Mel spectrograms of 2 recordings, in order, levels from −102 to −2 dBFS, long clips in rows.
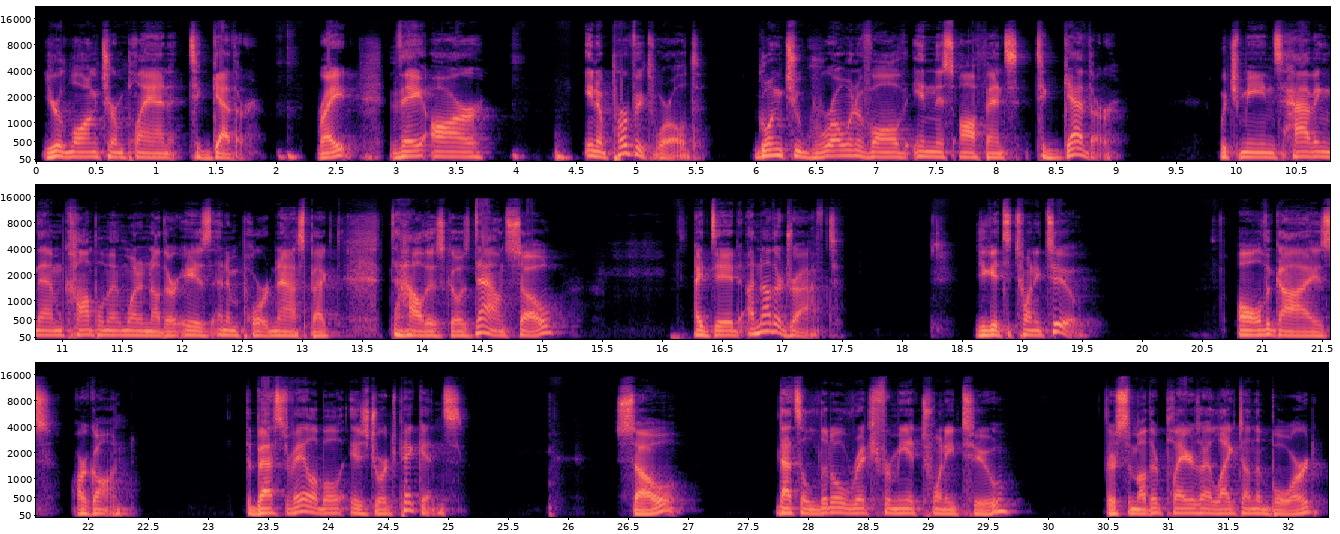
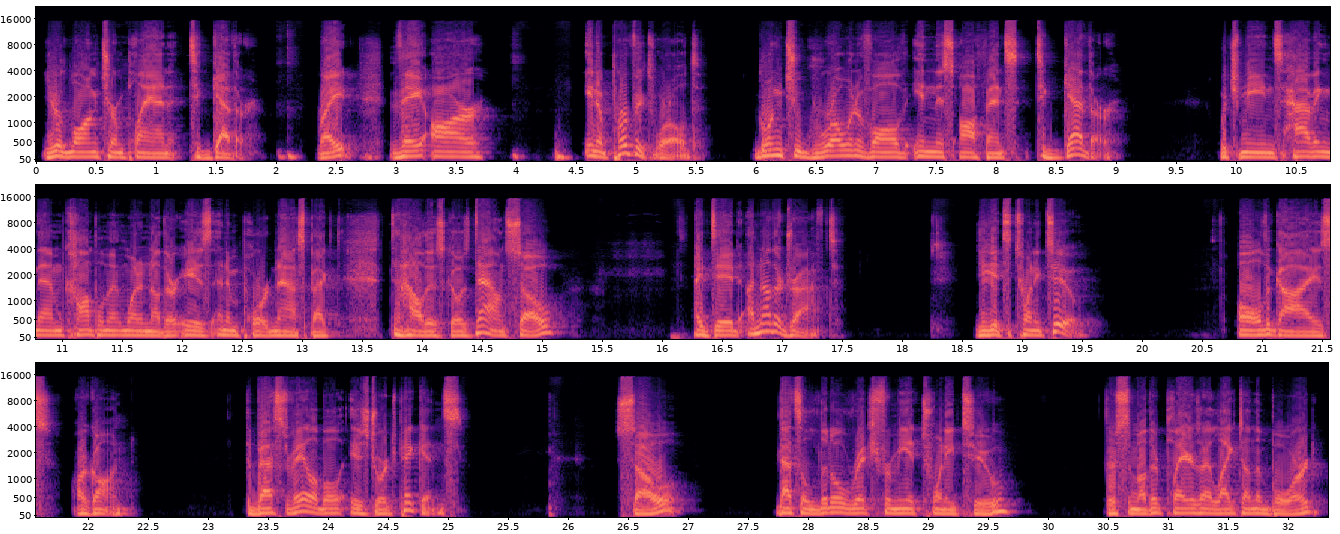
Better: first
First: none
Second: distortion; slight; 6% of the sound clipped

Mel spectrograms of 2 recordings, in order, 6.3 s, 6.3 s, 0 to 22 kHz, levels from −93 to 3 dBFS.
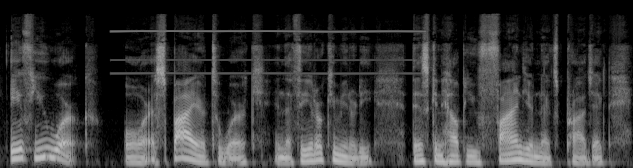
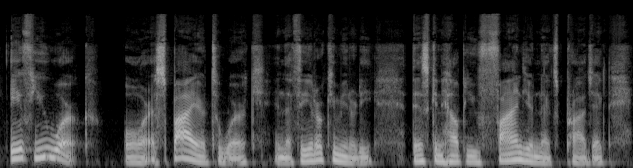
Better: second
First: high-pitched whine; noticeable; from 1 to 4.5 s; 11 kHz, 15 dB below the speech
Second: none

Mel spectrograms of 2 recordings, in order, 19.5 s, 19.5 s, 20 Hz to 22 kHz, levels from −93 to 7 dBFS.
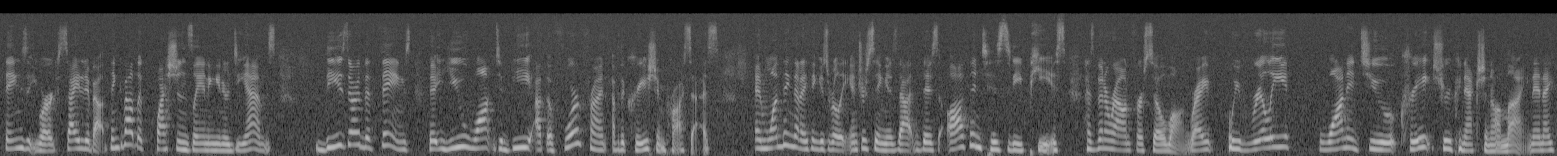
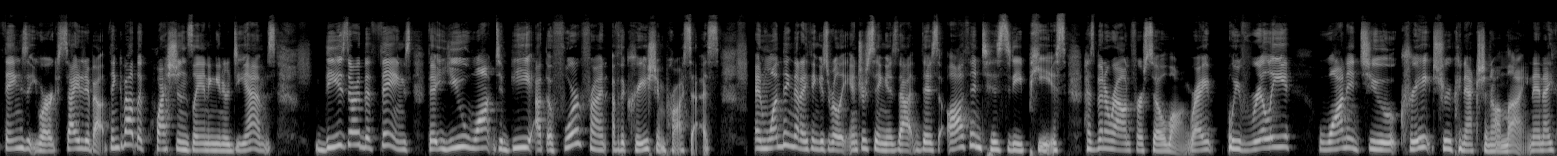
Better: second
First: hiss; noticeable; throughout; 15 dB below the speech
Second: none

